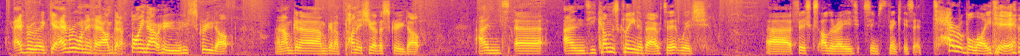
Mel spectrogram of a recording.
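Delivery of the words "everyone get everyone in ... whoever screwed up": ordinary delivery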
